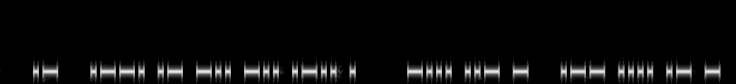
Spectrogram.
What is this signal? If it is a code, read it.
Morse code, heard as a keyed tone, about 25 wpm, 600 Hz. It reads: A PADDLE BUT WHAT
